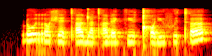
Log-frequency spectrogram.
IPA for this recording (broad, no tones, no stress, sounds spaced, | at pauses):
ɽ o r ɔ ʃ ɛ tʼ a ɖ a tʼ a ɽ ɛ kʲ ɘ ǃʼ ɔ ɾʲ ɨ f ɨ tʼ ɐ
